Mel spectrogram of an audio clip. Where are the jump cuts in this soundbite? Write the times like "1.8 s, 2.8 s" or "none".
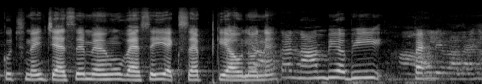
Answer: none

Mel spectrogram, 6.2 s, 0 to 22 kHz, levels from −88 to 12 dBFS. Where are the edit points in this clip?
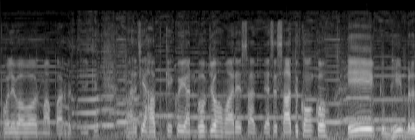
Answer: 5.0 s

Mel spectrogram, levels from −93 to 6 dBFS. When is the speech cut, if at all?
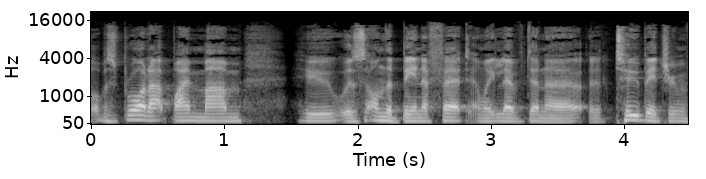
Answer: none

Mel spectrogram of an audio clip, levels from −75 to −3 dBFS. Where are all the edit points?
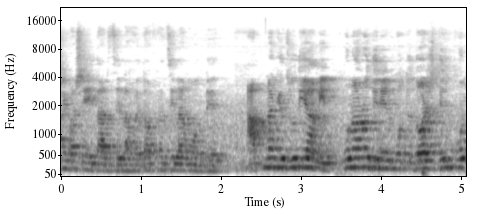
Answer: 2.1 s

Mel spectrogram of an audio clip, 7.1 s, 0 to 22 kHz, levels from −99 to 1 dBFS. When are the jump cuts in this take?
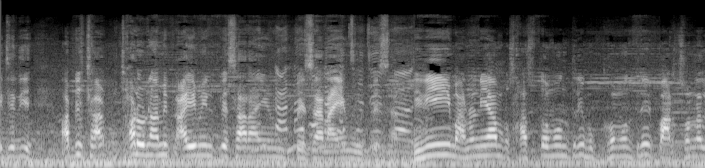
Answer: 4.1 s

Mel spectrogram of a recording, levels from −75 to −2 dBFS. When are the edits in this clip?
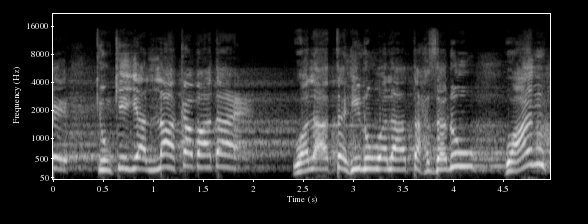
none

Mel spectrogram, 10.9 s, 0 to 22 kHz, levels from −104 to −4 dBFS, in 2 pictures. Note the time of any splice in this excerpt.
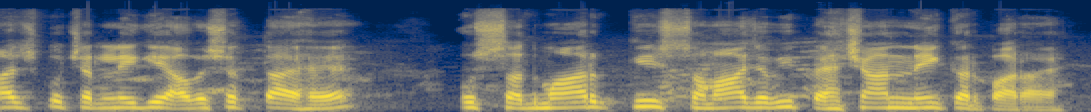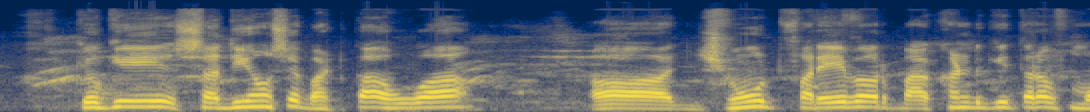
none

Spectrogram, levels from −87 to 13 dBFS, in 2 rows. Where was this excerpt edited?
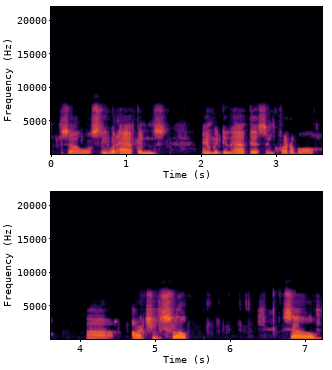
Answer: none

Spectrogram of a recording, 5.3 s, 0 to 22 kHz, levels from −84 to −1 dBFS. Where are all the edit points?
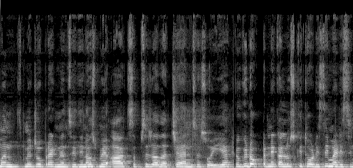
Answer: none

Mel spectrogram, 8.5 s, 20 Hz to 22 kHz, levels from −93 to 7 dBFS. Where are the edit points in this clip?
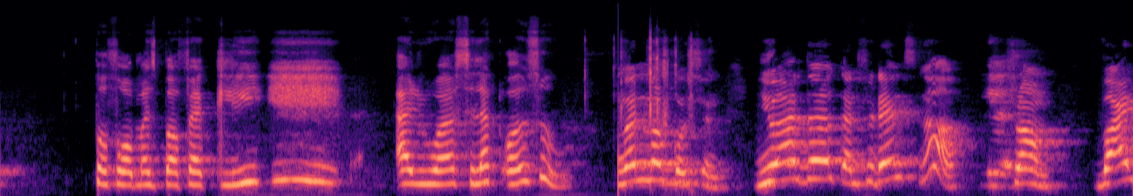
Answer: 4.6 s

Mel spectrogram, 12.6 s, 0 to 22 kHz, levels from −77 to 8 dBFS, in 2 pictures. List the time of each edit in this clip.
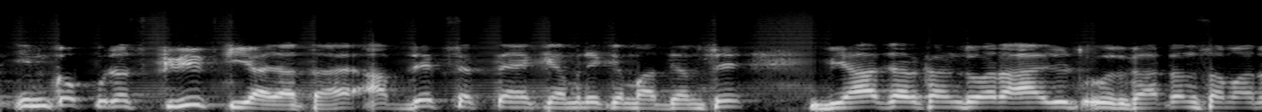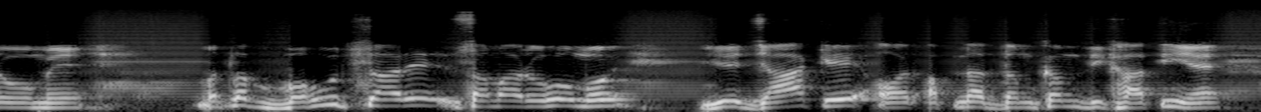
none

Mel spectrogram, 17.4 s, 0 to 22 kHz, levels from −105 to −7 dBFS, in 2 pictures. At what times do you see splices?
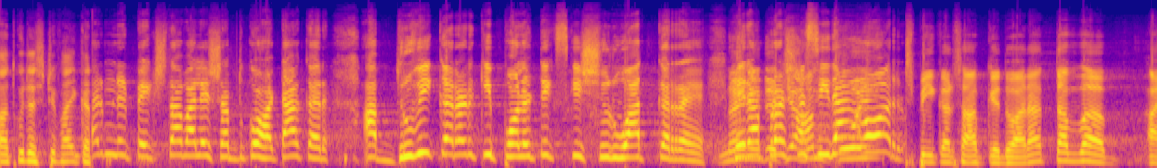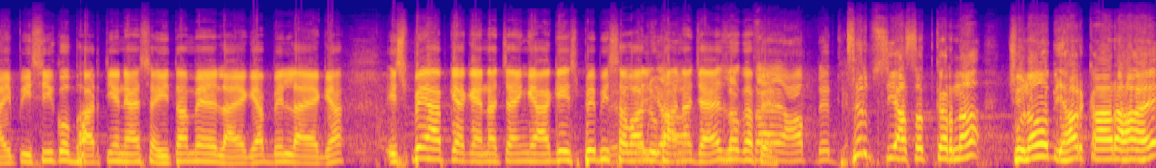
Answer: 0.8 s, 6.7 s, 14.9 s

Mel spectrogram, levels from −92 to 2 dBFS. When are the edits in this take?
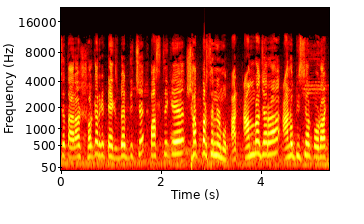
1.7 s, 2.5 s, 3.3 s

